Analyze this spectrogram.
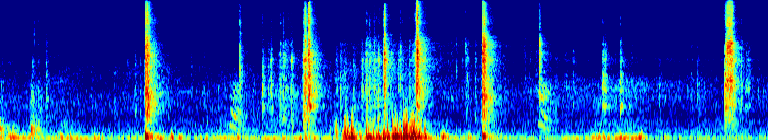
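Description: Toy Nerf foam-dart blaster being loaded, primed and fired: a handful of sharp plastic clicks and snaps spread over several seconds.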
